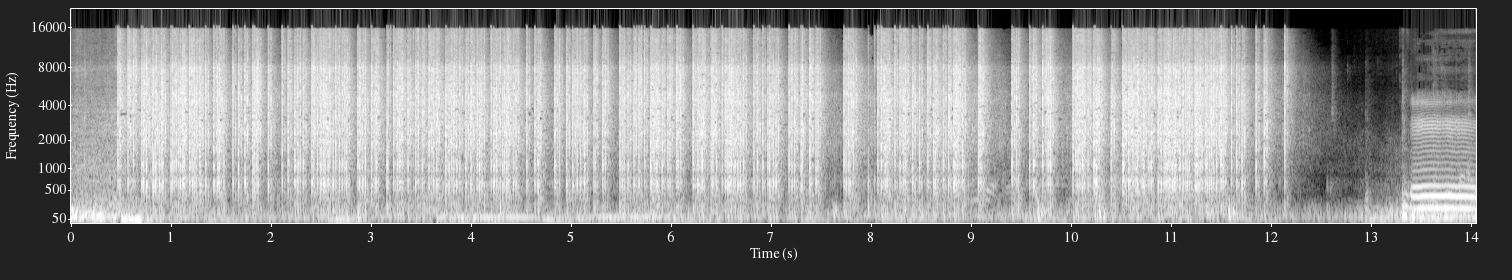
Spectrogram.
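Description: Ground fountain firework spraying sparks with a loud steady hiss and dense crackling, cutting off about twelve seconds in.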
